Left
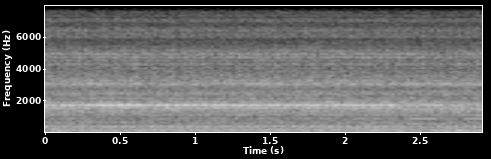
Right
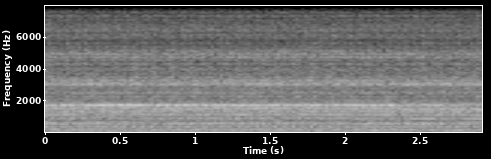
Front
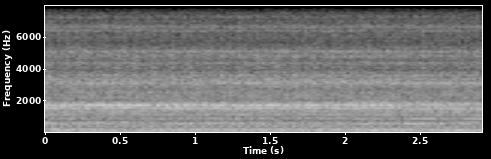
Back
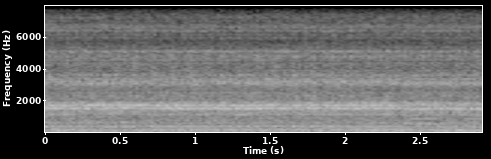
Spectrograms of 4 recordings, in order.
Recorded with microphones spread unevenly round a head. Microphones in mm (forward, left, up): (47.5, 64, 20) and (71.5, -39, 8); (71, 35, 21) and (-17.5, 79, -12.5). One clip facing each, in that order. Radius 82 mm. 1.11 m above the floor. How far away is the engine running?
About 1.9 m.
